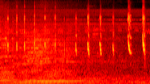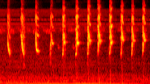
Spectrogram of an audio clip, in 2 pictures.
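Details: Female lovebird giving the "konslet" tired-tone call, used as a lure and as a master recording for other lovebirds to copy: sharp high chattering notes repeated about twice a second, growing louder, over faint low hum.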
